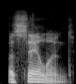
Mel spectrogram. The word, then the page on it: assailant: American English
